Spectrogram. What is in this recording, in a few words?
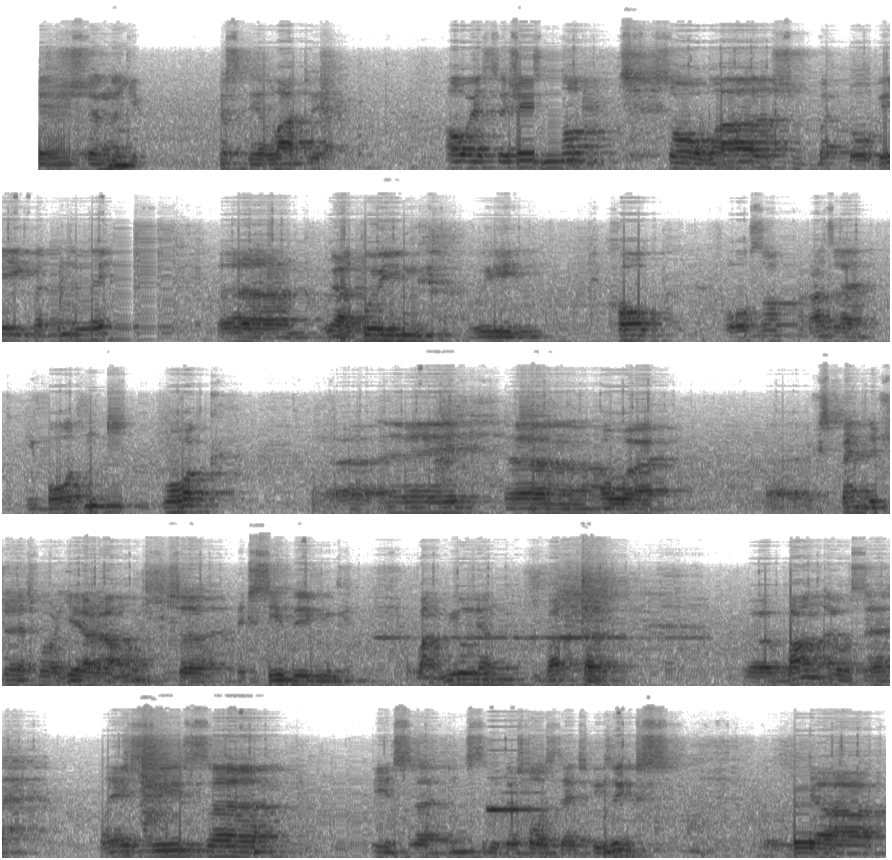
formal opening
